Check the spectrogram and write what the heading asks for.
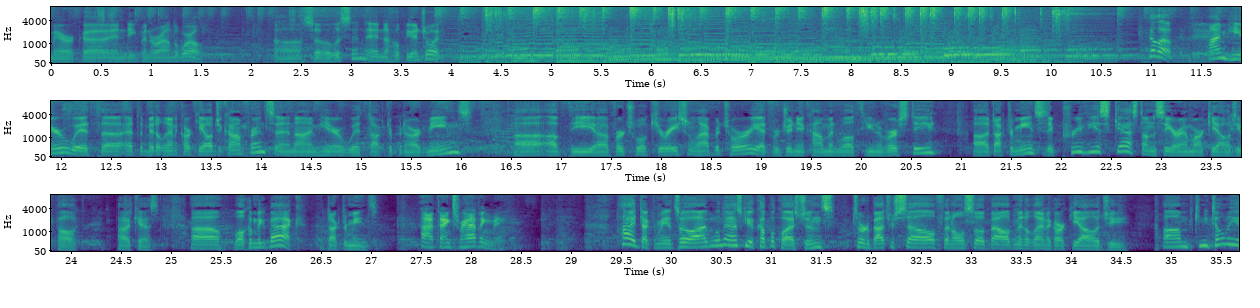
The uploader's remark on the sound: Interviews from the 2019 Mid-Atlantic Archaeology Conference. Went to the 2019 MAAC and he brought his microphone! Listen to some great interviews from a diverse crowd.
